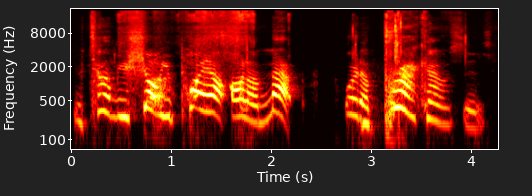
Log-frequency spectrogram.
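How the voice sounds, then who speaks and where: A woman acts out a fixated, bigoted gang biker. He is loud and insistent, hammering out broken-English demands. The pitch leaps around, and the sound is close and dry. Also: big pitch swings, normal speed, no echo. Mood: demanding.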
